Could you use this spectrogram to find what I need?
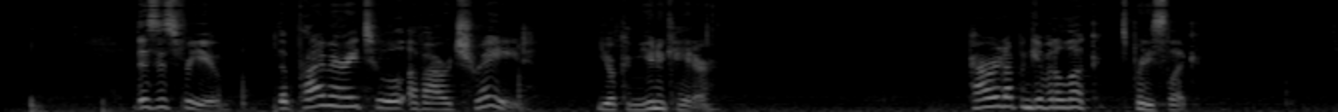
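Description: A young woman speaks calmly and warmly, close by.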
